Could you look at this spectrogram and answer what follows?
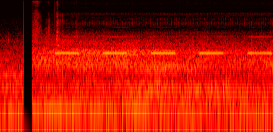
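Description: Reversing warning beeps from a truck pulling in close by, a regular series of evenly spaced electronic tones over a low engine rumble, after a brief cut at the start.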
